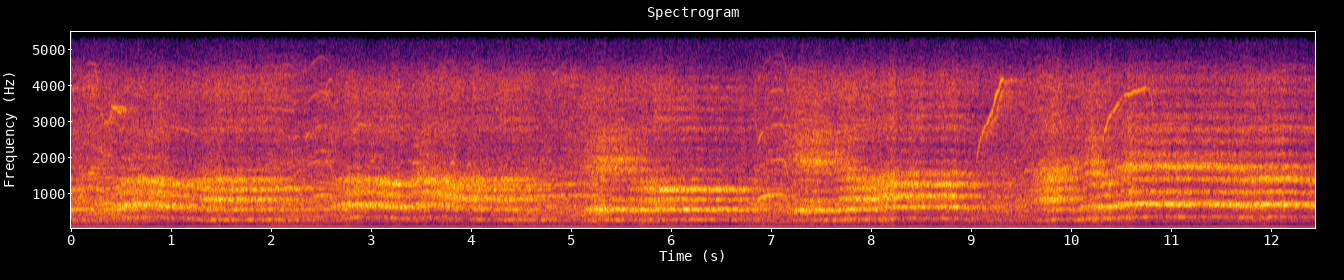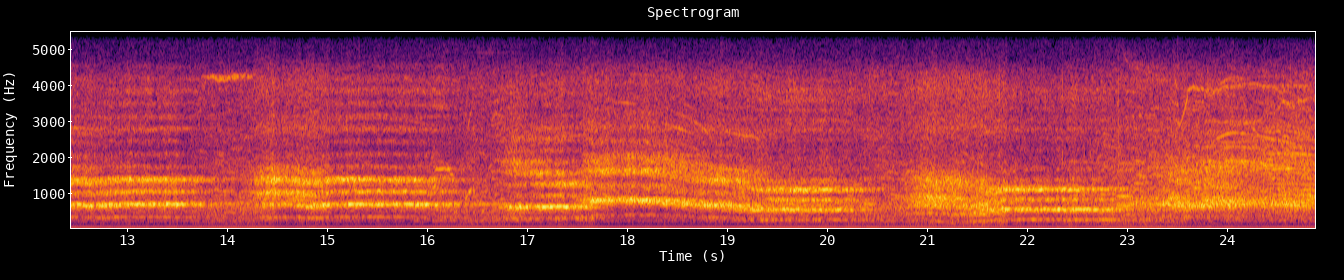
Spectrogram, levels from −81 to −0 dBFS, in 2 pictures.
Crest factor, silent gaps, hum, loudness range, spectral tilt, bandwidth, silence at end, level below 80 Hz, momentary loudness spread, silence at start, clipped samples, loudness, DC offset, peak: 12 dB; none; none; 2 LU; -5 dB/octave; 5.4 kHz; 0 s; -38 dBFS; 6 LU; 0 s; under 0.1%; -11 LUFS; 0.2%; 0 dBFS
